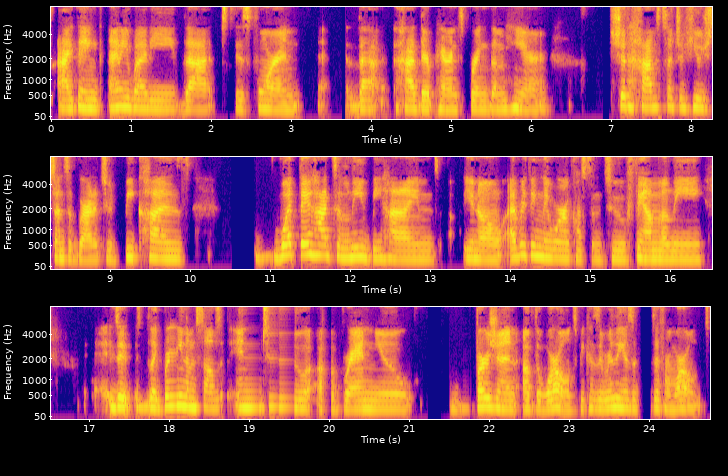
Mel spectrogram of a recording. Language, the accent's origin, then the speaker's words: English; Broward County, Florida, United States; first language Spanish; English is a second language; also born or lived in Caracas, Venezuela / Miami, Florida; I was born in Venezuela, in the capital, uh, Caracas, and I came here when I was three years old. Um, we migrated to Miami, Florida. And after that, um, we went up to Broward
